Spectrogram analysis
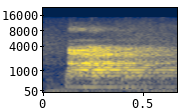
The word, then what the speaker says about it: talk: Talk, not talk. L is silent.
